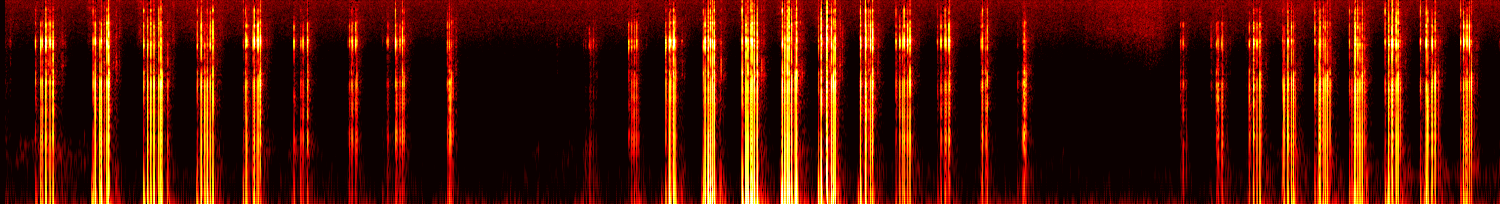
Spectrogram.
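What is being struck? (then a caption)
Small round wooden coaster. A small, solid, round wooden coaster is held in both hands close to the microphone and tapped and scratched with fingertips and short nails. About thirty short, sharp, bright taps come in quick runs separated by brief quiet pauses, each ending almost instantly, over a low, soft background rumble.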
